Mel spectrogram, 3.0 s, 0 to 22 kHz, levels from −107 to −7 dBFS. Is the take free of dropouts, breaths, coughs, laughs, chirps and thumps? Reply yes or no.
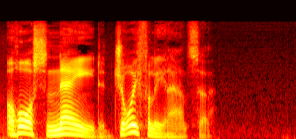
yes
